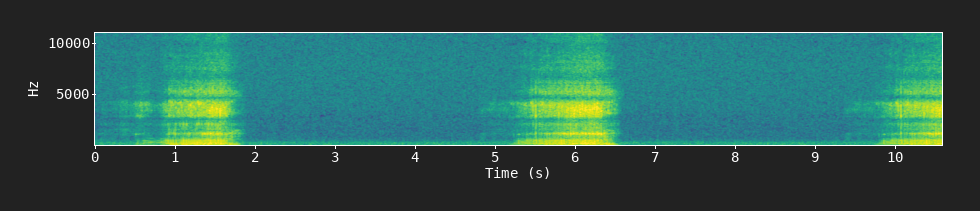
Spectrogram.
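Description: Three rough, rattling snores on each breath in, roughly every four to five seconds, about 13 breaths a minute; ordinary snoring.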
